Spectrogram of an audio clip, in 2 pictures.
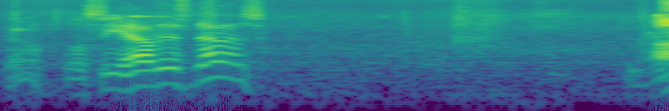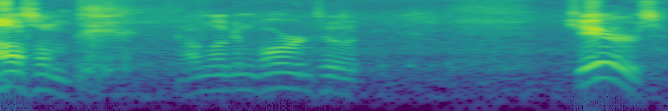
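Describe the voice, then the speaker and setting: This cooking channel host is a folksy Southern man grilling outside, his voice on the high side and a little slow. He narrates casually and with self-amusement, starting in the backyard before heading indoors. Crickets and insects sound in the background, with a slight hiss or hum.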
